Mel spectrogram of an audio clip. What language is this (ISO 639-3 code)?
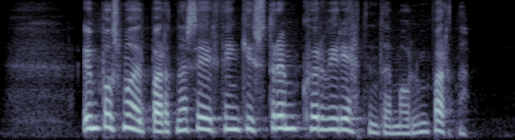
isl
